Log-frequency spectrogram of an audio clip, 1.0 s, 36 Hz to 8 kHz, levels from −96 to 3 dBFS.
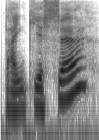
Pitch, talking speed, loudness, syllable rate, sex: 175 Hz, 180 wpm, -16 LUFS, 3.6 syllables/s, male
